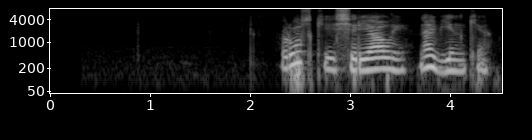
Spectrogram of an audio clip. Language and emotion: Russian, neutral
